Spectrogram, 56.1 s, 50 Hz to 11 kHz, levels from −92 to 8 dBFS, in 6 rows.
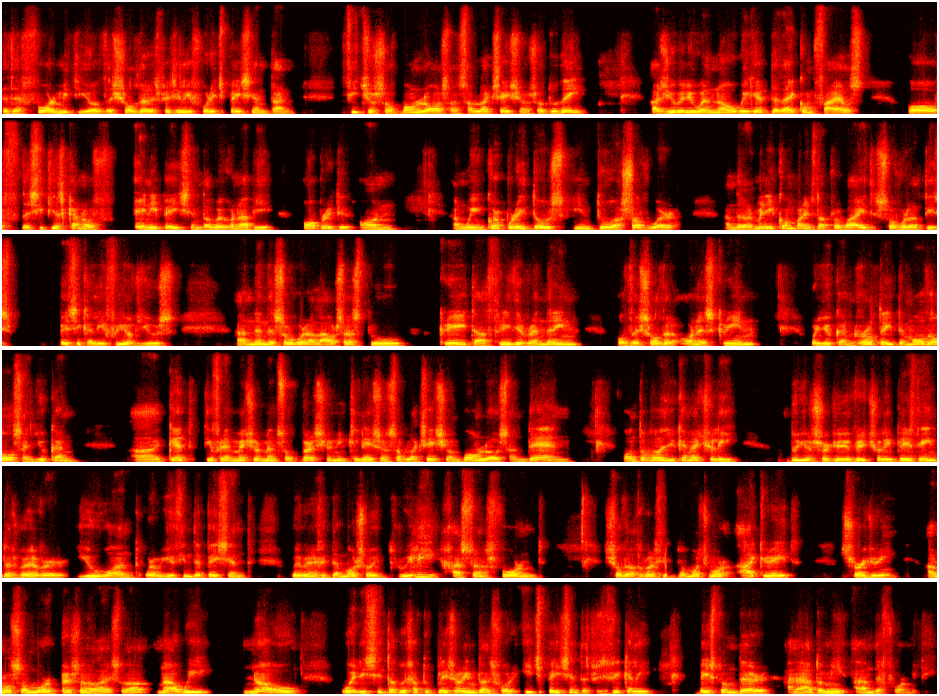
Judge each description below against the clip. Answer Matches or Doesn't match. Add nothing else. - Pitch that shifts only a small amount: Matches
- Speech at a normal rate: Matches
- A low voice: Matches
